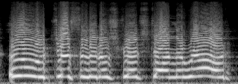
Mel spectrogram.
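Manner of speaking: very high, sing-song mock driver voice; sneering impression of the bus driver. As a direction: ham up the driver's breezy excuse. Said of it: "He kicks us out and says".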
